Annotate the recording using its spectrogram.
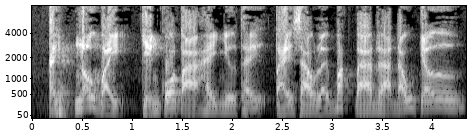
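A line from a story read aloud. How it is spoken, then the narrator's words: Angry retort. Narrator (Vietnamese): Âu Dương Phong giận dữ cãi lại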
